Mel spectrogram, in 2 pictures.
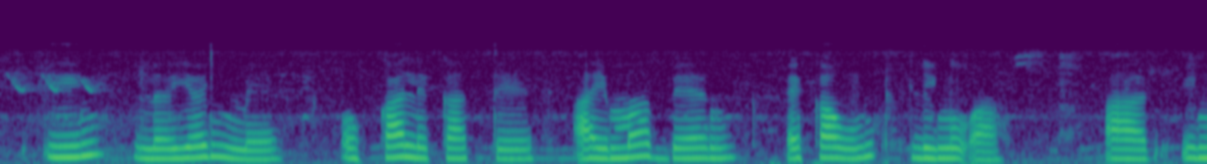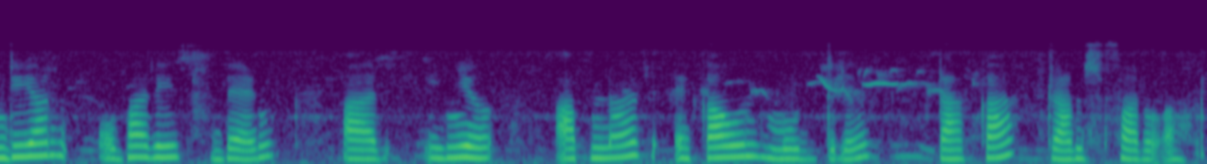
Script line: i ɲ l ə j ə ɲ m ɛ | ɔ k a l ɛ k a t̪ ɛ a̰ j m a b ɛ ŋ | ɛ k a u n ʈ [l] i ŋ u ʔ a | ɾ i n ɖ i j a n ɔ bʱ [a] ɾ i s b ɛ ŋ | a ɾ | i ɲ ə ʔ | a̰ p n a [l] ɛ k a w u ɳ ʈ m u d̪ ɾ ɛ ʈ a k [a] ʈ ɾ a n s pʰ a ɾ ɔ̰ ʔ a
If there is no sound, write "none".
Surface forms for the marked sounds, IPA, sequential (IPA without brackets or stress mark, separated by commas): l, a, ɾ, a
